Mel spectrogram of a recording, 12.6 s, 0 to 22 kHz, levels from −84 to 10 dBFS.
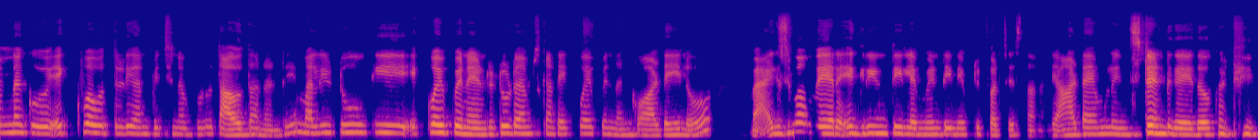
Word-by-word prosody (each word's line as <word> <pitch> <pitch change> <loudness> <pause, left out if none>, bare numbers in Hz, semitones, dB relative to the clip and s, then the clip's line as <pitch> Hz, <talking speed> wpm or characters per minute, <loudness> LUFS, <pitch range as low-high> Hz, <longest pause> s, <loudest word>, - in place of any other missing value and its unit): నాకు 220 -2 0 0.2
ఎక్కువ 215 +3 -2
ఒత్తిడి 205 -1 -3
అనిపించినప్పుడు 180 -1 -9
తాగుతానండి. 160 +1 0 0.2
మళ్ళీ 210 +1 -1
2కి 230 0 0 0.3
ఎక్కువైపోనయంటే, 200 -5 +3
2 210 - +6
టైమ్స్ 195 -1 -1
కంటే 190 -2 -5
ఎక్కువ 195 +2 -7
అయిపోయిందనుకో, 170 -4 -7
ఆ - - 0
డేలో, 160 0 -1 0.6
మాక్సిమం 210 +7 0
వేరే 195 -3 +5 0.2
గ్రీన్‌ 205 +1 +2
టీ, 200 - +4
లెమన్‌ 175 0 -1
టీనే 175 -1 -1
ప్రిఫర్ 170 -4 -6
చేస్తానండి. 150 -1 -10
ఆ - - +1 0.2
టైమ్‌లో 185 +1 -1
ఇన్స్టాంట్‌గా 180 +2 +5
ఏదో 175 +1 +2
ఒకటి 180 +1 -4
185 Hz, 135 wpm, -24 LUFS, 170-205 Hz, 0.6 s, 2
